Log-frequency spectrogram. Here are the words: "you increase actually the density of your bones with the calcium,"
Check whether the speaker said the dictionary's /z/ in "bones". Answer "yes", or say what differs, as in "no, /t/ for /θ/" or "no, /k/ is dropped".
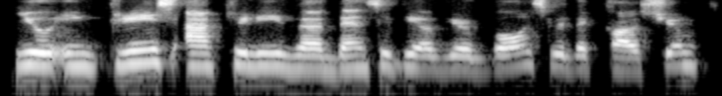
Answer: no, /s/ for /z/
